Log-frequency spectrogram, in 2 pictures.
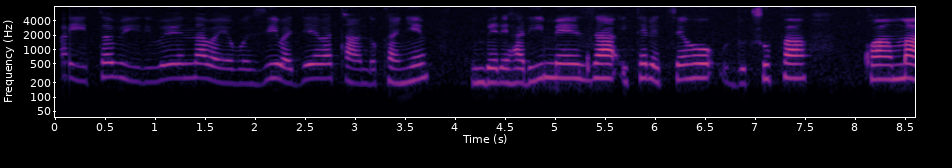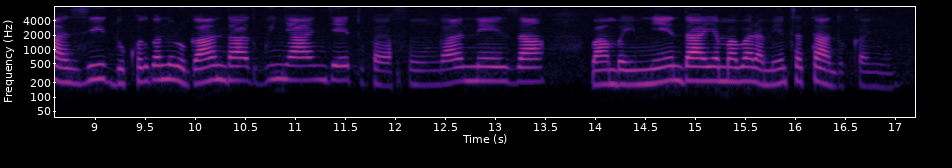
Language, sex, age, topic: Kinyarwanda, female, 18-24, government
